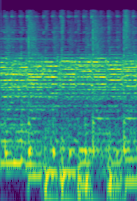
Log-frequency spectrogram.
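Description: Background rock music with a steady beat and a moving bass line.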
